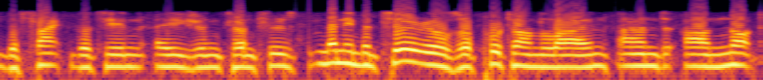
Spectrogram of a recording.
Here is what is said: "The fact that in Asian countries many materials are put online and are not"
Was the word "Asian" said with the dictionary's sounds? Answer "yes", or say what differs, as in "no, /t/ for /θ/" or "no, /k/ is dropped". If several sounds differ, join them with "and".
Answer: yes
